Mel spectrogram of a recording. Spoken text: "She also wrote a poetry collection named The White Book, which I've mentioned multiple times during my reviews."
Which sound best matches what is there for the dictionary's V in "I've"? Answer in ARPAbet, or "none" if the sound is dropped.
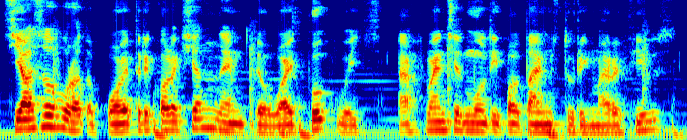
F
